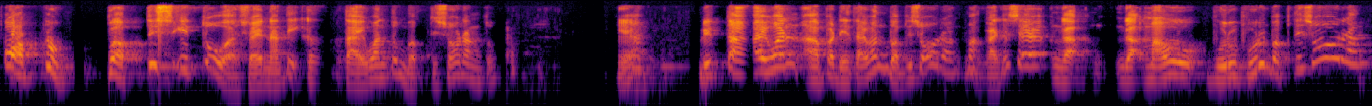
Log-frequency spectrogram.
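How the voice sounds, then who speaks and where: Male pastor, Javanese accent, lively preaching with jokes and questions, husky tone. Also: high voice, moderate pace. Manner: animated, rhetorical questions and jokes to the congregation. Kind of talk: sermon.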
